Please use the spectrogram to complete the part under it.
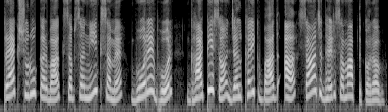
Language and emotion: Maithili, neutral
